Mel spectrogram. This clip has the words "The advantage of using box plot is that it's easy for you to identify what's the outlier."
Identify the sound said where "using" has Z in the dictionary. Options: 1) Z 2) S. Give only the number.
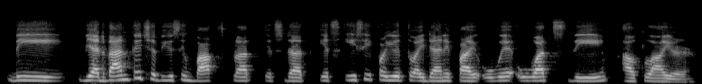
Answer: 2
